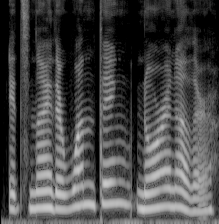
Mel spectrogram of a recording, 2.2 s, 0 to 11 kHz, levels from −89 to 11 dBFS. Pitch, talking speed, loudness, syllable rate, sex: 250 Hz, 165 wpm, -16 LUFS, 5.0 syllables/s, female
